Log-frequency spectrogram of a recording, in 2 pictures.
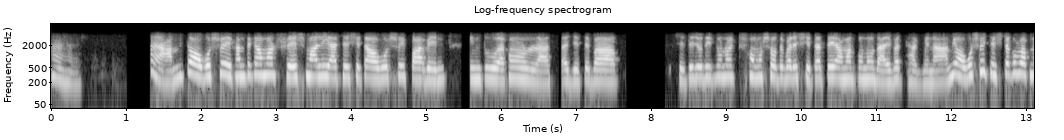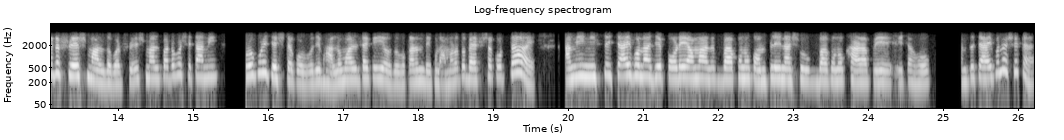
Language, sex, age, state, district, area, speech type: Bengali, female, 30-45, West Bengal, Howrah, urban, conversation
